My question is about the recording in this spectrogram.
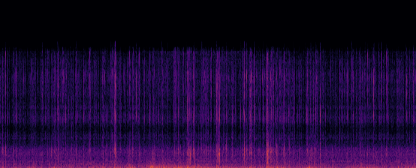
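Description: Wind and road noise picked up by a handlebar-mounted camera riding inside a bunch of road racing bicycles: a steady rush full of irregular clicks and rattles, with heavier wind buffeting in the middle.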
